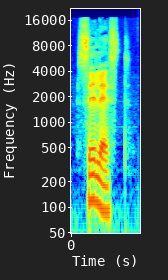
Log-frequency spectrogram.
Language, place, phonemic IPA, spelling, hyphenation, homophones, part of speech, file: French, Paris, /se.lɛst/, céleste, cé‧leste, célestes, adjective, Fr-céleste.ogg
- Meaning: celestial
